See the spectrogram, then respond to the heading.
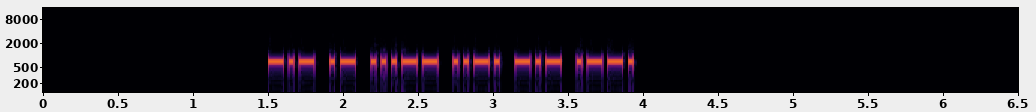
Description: Morse code, heard as a keyed tone, about 34 wpm, 700 Hz. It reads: KA3FKP
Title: USA Call Signs - 6 Characters - Repeated 3x - 35wpm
